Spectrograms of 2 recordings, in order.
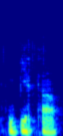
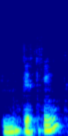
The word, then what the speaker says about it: Birkin: If you pronounce it in the French way, it would be Birkin, but no one says that. We all say Birkin because it's named after the British singer Jane Birkin, and she was very famous in France.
